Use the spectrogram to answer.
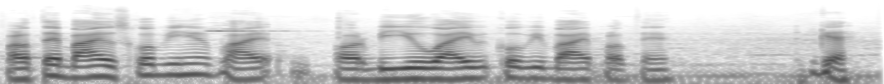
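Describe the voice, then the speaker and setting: In a mid-range voice carrying a bit of hiss or hum, a man runs through English vocabulary in Hindi. He goes letter by letter at a slow pace, says each word again with its pronunciation and meaning, and often adds "ठीक है?".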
